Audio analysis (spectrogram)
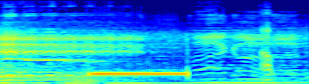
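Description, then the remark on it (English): A single steady telephone ringback tone sounds for about a second, loud, over a faint bed of background music and murmuring, as the call goes unanswered. “It's still ringing. Will it continue to ring? There's no answer.”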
